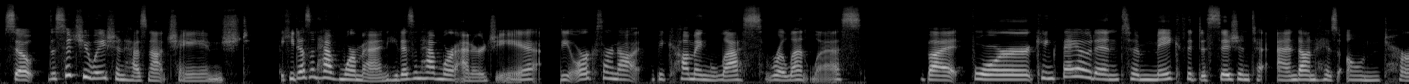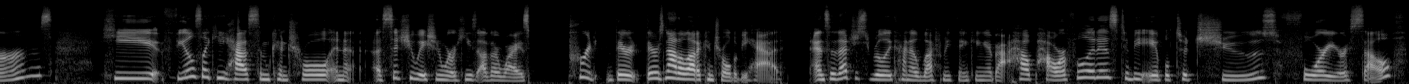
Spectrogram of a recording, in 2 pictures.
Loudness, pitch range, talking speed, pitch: -28 LUFS, 205-265 Hz, 180 wpm, 225 Hz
